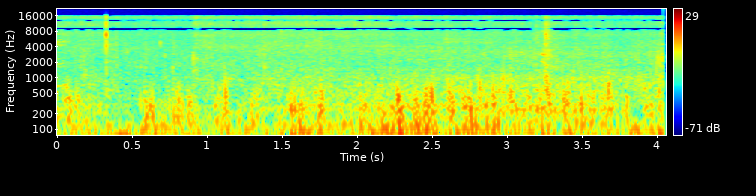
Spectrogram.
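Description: Low, steady rumble of a car driving slowly along a road, with wind buffeting the microphone.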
